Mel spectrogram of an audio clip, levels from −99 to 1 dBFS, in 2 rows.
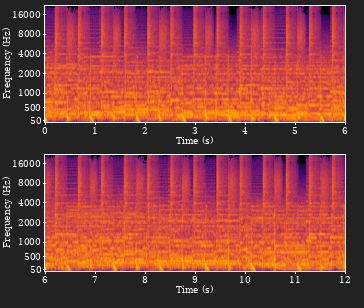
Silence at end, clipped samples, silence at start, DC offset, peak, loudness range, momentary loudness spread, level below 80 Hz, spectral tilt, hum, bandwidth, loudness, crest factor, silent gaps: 0 s; under 0.1%; 0 s; under 0.1%; -2 dBFS; 0 LU; 1 LU; -38 dBFS; -4 dB/octave; none; over 20 kHz; -16 LUFS; 14 dB; none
